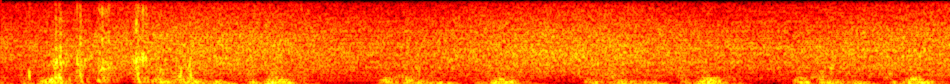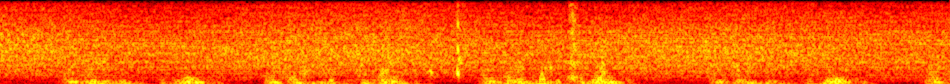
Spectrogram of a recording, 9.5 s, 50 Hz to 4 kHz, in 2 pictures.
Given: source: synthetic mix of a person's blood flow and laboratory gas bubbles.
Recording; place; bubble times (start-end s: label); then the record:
Doppler ultrasound of blood flow; precordium
0.10-0.79 s: bubbles
6.39-6.45 s: bubbles
6.59-6.69 s: bubbles
6.88-6.95 s: bubbles
7.01-7.08 s: bubbles
7.42-7.67 s: bubbles
From the record:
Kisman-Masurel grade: 222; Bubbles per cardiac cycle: several, 3 to 8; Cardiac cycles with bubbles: 10 to 50%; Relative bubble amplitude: moderate (0.250 to 0.450); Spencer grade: 2 (many but less than half of the cardiac periods contain bubble signals, singularly or in groups); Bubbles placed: anywhere in the cardiac cycle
